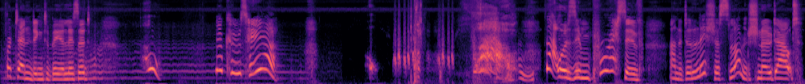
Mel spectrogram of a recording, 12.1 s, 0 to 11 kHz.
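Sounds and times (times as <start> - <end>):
cartoon clicks and smacks: 5.9 - 7.0.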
